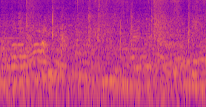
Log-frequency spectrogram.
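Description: Indistinct voices of people talking around a busy market stall, with faint small clicks mixed in.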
